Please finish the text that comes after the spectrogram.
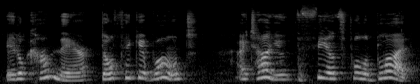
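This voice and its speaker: A woman's voice: sits high, animated, measured pace, a bit bright, pitched above the performer's own voice, rough recording. A woman voicing a timid young male rabbit who is anxious and whimpers with fear. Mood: pleading. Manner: trembling, whimpering, breathless alarm.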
